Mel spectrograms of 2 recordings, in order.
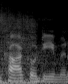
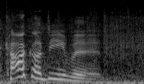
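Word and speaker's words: Cacodemon: It's Kako demon. Kaka like poo poo.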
